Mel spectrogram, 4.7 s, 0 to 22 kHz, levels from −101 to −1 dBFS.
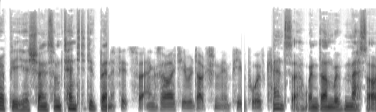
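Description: Speech that twice drops out for a moment: right after "has shown some" at 0.99 s a 26.5 ms silence cuts in with smeared edges, and a 40 ms one follows at 3.02 s, each resuming exactly where it stopped. These are gaps at joins of encoded pieces, two seconds apart, where separately encoded pieces were joined untrimmed and each piece's start-up delay and end padding stayed in. Between 1.34 s and 3.42 s the sound turns dull and boxy, with nothing above 3.8 kHz, a faint new noise floor far below the speech, and a somewhat lower level, opening with a 20 ms silence at the switch. This points to the input switching to a poorer device, likely another microphone or a headset call profile.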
